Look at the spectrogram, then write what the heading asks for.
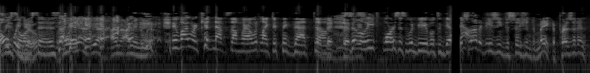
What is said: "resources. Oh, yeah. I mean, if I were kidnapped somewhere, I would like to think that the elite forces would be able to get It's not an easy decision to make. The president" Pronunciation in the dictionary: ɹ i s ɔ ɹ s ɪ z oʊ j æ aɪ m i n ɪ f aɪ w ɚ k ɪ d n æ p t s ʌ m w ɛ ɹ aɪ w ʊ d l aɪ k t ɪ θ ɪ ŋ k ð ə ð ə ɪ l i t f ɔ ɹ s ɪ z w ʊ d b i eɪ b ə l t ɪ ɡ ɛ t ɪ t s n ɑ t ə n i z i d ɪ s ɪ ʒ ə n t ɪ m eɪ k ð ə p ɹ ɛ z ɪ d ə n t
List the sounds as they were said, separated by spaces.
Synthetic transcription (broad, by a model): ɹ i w ɔ ɹ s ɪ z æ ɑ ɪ aɪ m i n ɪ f aɪ w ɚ k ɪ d n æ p s ʌ m w ɛ ɹ aɪ w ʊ d l aɪ k t ɪ θ ɪ ŋ k ð ə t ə ɪ l i t f ɔ ɹ s ɪ z w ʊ d b i eɪ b l t ɪ ɡ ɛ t ɪ t s n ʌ t ə n i z i d ɪ s ɪ ʒ ə n t ɪ m eɪ k ð ə p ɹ ɛ z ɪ d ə n t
